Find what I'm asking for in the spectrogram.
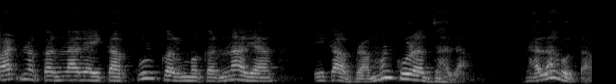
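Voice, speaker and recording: A woman speaks at a medium pitch. Her pitch swings very widely. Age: old. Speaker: grandmother reciting scripture. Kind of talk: devotional scripture reading. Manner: devotional.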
